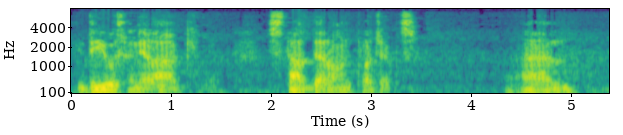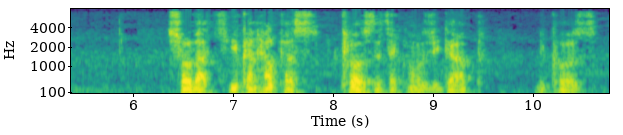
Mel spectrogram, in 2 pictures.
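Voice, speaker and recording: A man giving a slide presentation as a network's presenter, speaking in a halting, hesitant way. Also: low-pitched, darkish tone, slightly rough. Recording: dull, lo-fi audio.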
